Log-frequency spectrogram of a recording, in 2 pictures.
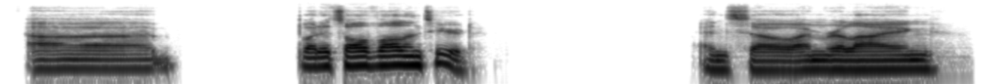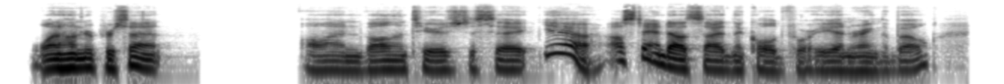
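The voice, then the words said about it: Slightly hoarse, partly lost voice. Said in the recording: “I've lost my voice a little bit because it is cold up here”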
